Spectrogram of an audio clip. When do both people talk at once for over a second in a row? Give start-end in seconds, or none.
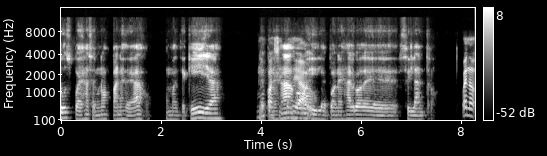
4.0-5.2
